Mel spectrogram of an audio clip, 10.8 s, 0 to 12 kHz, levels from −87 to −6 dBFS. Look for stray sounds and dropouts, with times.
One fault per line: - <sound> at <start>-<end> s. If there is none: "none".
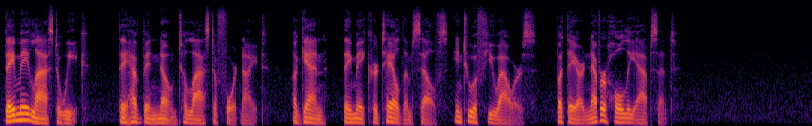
none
